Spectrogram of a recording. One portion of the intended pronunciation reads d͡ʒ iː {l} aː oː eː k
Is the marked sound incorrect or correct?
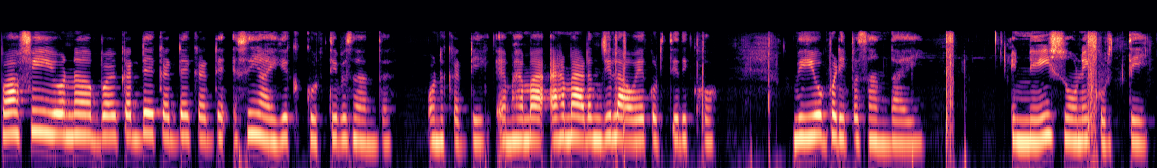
correct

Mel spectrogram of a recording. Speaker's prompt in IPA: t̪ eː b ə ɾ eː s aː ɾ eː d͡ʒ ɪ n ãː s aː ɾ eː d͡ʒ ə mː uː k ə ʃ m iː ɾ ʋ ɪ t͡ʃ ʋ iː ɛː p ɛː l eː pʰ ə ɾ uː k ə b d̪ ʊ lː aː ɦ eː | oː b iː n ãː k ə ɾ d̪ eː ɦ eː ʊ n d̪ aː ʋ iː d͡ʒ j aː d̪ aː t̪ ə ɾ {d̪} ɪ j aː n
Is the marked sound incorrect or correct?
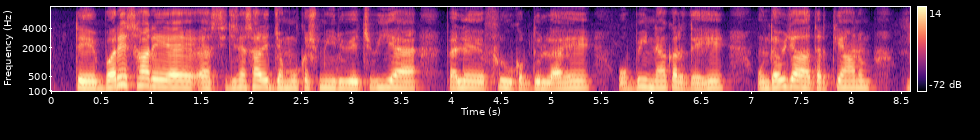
incorrect: t̪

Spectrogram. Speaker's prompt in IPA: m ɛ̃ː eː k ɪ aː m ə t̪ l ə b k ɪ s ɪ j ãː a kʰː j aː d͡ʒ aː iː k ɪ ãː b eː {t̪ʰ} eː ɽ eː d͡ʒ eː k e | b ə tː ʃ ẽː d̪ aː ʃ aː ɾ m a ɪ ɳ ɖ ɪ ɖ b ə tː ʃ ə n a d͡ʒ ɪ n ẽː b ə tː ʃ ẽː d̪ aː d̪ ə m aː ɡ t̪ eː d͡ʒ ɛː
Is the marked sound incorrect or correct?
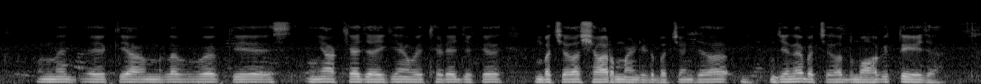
correct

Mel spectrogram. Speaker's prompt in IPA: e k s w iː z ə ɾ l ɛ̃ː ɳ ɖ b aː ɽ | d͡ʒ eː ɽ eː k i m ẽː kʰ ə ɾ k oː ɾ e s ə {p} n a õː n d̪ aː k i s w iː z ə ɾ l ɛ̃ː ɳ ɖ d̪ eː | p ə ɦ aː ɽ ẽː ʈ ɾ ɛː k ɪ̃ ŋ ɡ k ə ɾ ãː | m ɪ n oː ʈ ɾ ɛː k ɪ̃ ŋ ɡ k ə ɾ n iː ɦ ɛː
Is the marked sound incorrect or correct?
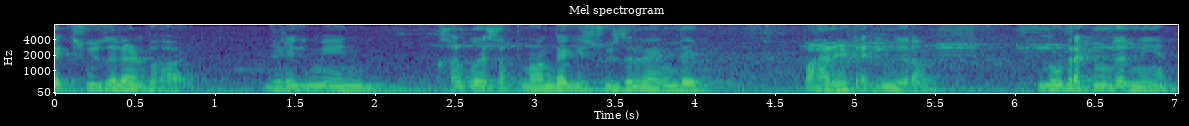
correct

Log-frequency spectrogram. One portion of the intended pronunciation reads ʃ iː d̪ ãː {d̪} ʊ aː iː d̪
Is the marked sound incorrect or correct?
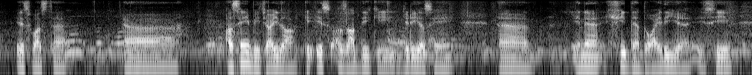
correct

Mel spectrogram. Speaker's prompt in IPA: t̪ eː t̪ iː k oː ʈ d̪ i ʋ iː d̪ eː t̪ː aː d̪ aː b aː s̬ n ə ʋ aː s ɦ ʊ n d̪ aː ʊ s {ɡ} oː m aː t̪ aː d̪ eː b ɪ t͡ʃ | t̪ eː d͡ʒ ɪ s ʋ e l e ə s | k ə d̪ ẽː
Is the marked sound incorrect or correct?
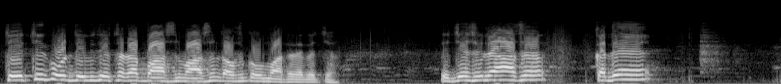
correct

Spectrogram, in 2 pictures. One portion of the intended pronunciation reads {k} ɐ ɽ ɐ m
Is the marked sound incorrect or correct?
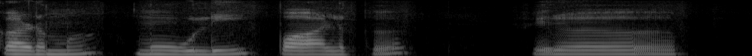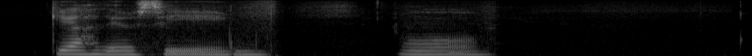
correct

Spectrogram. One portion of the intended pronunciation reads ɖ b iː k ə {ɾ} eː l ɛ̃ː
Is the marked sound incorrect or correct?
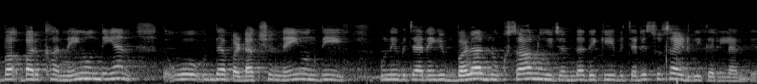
correct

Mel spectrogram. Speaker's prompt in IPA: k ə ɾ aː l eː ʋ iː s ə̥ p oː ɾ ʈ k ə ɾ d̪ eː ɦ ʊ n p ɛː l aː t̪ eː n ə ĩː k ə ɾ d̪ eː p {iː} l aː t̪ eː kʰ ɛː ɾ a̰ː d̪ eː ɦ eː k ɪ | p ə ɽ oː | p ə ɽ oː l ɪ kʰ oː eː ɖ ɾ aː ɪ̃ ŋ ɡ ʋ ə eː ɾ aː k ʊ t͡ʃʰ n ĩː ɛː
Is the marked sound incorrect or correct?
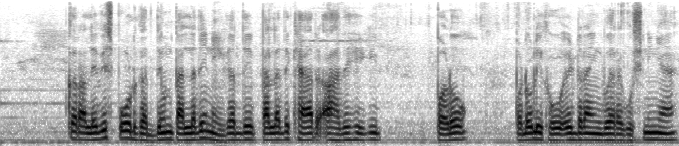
incorrect: ɛː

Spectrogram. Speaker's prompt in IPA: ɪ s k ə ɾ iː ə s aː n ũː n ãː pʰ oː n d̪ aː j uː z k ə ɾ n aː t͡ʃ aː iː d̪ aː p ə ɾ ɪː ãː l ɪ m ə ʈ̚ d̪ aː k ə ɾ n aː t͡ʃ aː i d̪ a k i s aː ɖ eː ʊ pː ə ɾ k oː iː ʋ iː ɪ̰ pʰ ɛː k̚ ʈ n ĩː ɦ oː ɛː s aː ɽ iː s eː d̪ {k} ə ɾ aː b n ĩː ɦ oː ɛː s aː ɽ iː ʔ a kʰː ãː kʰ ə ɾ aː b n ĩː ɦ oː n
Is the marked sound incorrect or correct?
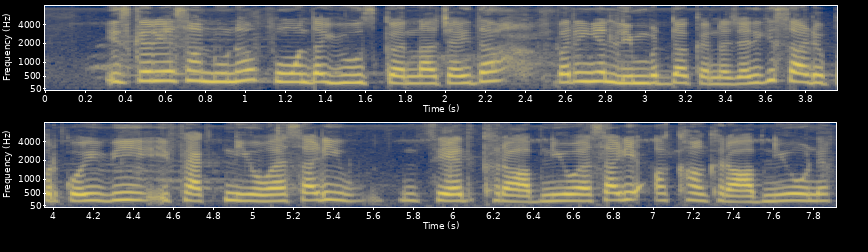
incorrect: kʰ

